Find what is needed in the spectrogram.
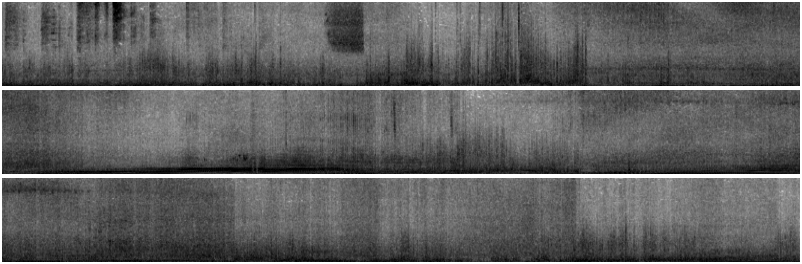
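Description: A line of cars and pickup trucks driving past one after another, engines rising in pitch as each accelerates away. One car revs hard about twelve seconds in, the loudest moment.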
